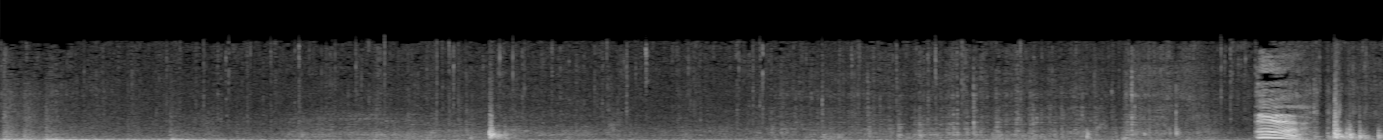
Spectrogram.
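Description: A low rumble dies away at the start, leaving a faint background with a single sharp click. Near the end a person's voice gives two short cries, each falling in pitch.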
